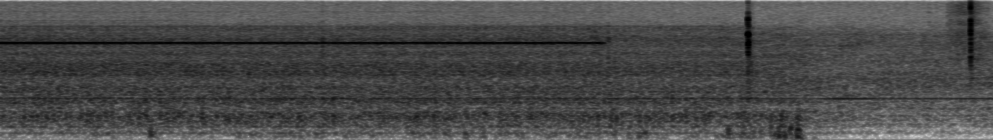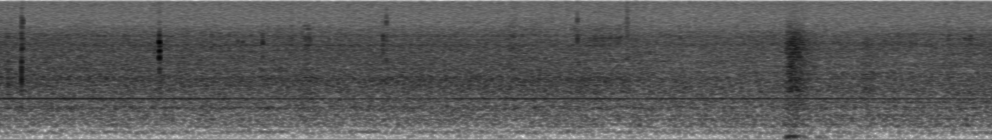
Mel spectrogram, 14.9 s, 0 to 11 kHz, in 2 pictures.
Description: I have a buzzing noise at the end of Unigine Heaven with the PSU Corsair AX850 and the GTX680 Lightning. It's normal?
